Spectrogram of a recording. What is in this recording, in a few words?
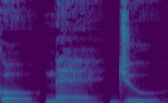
"komeju", concat syllables; Affixing experiment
